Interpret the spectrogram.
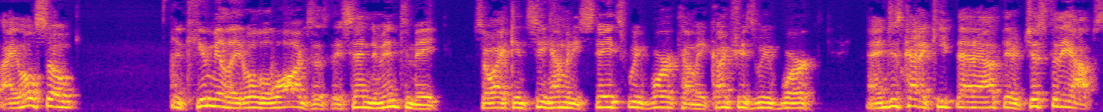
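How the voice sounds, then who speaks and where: A man with a middle-pitched voice explains things plainly and step by step. His voice sounds roomy, with a clear echo around it. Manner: matter-of-fact, explanatory. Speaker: guest, event co-organizer. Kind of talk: casual chat. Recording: echoey room.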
